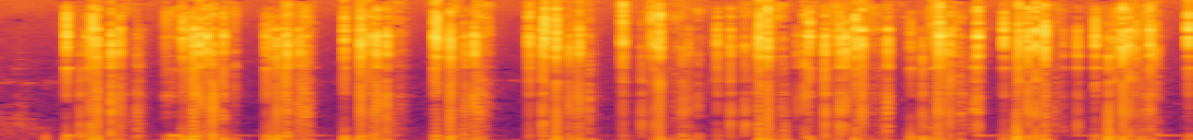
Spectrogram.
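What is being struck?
Ruler tapped with long fingernails.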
